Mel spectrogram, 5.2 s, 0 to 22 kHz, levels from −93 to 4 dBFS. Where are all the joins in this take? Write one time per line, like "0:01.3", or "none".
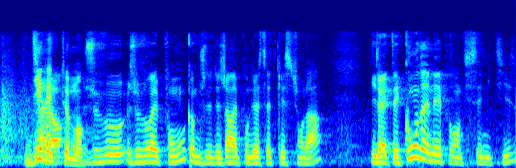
none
